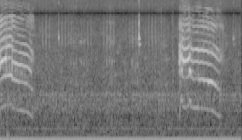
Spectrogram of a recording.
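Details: Calico kitten indoors trying to say "out": two drawn-out, nasal meows about two and a half seconds apart, each bending downward at the end, with a steady low hum behind.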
